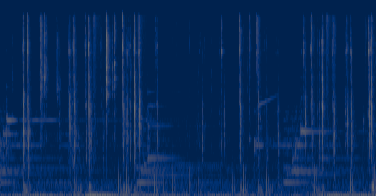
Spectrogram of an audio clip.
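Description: Clicks from a computer keyboard come in quick irregular bursts as keys are pressed during a Knytt Stories platform game. Light electronic game tones play underneath and no one speaks.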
